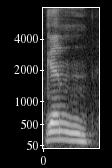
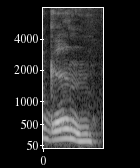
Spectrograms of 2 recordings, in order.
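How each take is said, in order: First: The word ends in a nasal vowel sound. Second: The same.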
